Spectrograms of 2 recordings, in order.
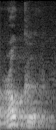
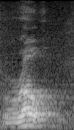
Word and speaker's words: roku: people get in trouble six is rook rook or Roku right there's a K there and a lot of times our students when they hear the comp going fast they think it's rope and I got to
